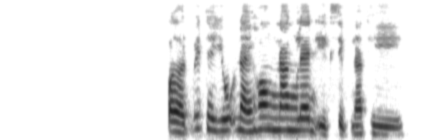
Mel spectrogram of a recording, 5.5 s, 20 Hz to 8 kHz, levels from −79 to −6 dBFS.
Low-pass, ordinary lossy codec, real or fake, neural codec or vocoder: 7.2 kHz; none; real; none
